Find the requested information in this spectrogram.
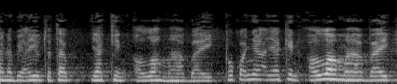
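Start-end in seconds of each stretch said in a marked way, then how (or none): none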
